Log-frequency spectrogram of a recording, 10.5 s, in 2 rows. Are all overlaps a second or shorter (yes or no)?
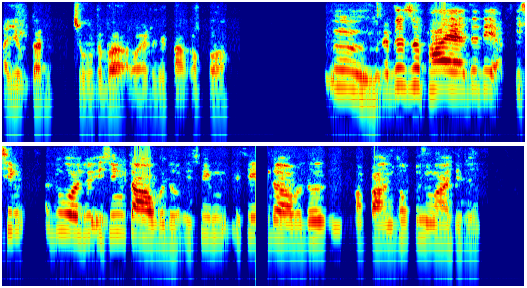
yes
